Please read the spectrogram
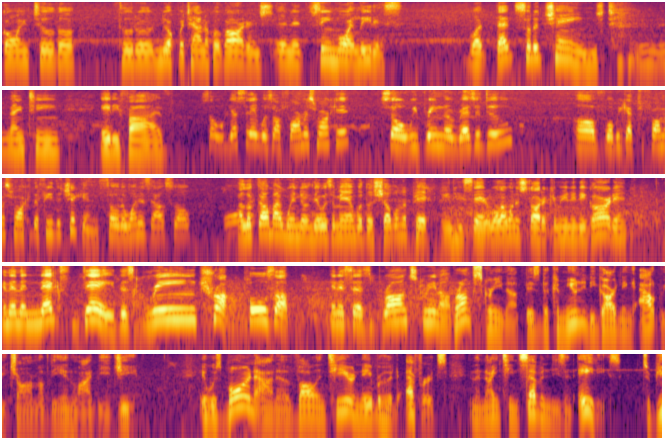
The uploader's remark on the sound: It took 30 minutes talking to Bronx residents outside the New York Botanical Garden to get a lesson in disparity, neighborhood history, and green spaces.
